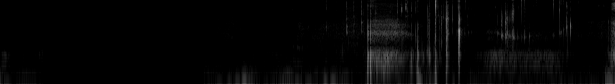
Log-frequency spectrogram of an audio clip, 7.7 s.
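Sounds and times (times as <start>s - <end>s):
ear licking: 4.1s - 7.2s.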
